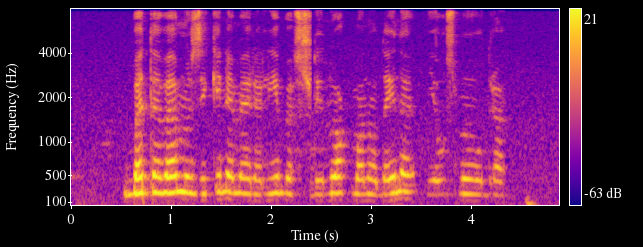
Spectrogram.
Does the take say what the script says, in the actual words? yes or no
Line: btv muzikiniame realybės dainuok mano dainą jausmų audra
yes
